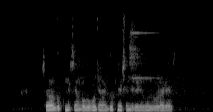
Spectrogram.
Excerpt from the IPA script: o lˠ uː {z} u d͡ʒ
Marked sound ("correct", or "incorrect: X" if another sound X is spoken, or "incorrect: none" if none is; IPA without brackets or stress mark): incorrect: ʁ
